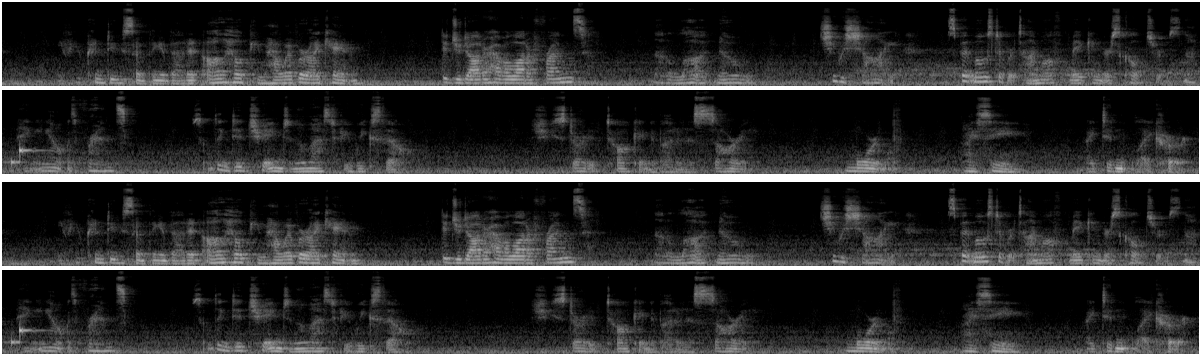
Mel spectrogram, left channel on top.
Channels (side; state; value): both; normal; correlation 0.73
